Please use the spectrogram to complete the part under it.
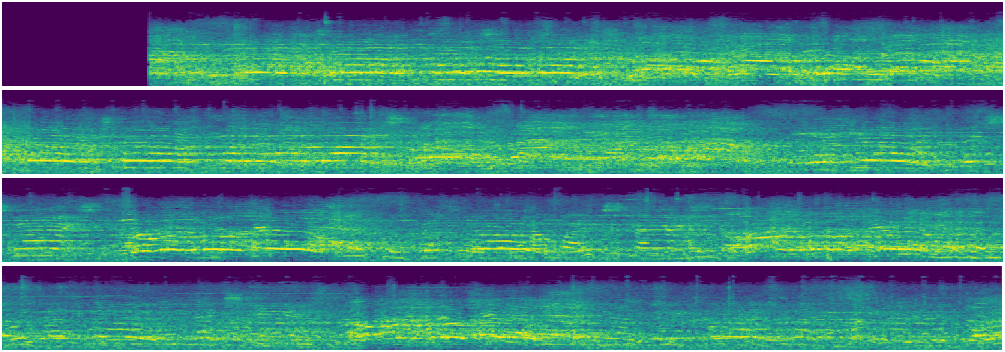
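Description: Many voices of men and women chatter nearby.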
